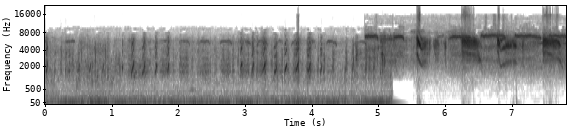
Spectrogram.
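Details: Edible-nest swiftlet lure sound for calling swiftlets: rapid sharp chirps and clicks over a loud low rumbling noise for five seconds, then clean, high, thin twittering trills in short bursts with the background gone.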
